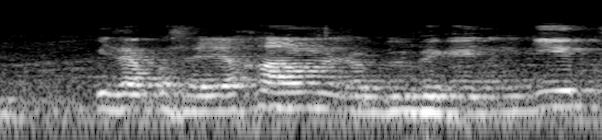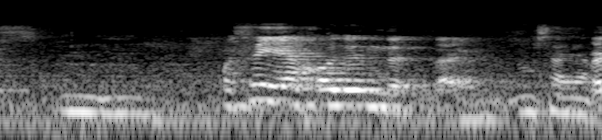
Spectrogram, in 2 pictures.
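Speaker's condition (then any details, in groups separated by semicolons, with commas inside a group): Mild cerebral palsy; mild, affects movement and hands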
